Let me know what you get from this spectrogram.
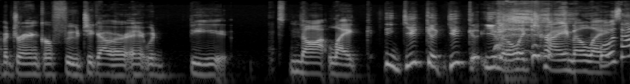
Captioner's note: laughing forcefully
